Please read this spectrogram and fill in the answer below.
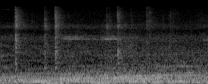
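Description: Low, steady background hum with no speech.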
